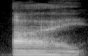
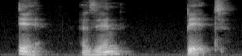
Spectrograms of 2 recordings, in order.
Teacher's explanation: So this is the difference, the main difference between the two. The first one is long. The mouth starts wide and closes. I. And the second one is short with a neutral mouth position.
